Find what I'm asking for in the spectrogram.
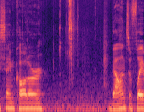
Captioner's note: mouth crunching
